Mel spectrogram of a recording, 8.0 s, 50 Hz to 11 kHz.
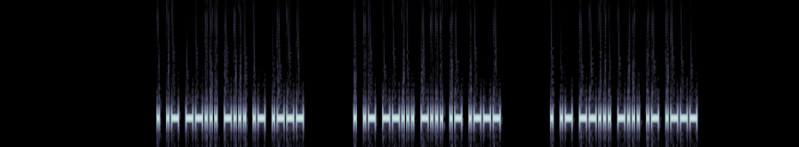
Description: Morse code, heard as a keyed tone, about 45 wpm, 700 Hz. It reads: EA7BAJ EA7BAJ EA7BAJ
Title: DXCC-100 Call Signs - 6 Characters - Repeated 3x - 50wpm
